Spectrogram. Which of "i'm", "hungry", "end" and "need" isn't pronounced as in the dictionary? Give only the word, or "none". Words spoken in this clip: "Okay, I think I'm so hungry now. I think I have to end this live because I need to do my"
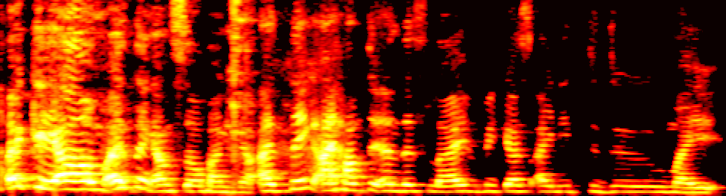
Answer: hungry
